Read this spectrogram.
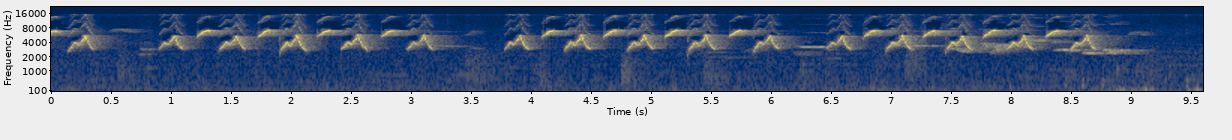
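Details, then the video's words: A great tit (Parus major) sings fast, high, ringing two-note phrases, about four a second, in bursts separated by brief pauses, with no other sounds. "Gelatik Batu Gacor Variasi Mewah. Great tit. Singing birds."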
